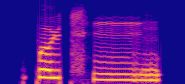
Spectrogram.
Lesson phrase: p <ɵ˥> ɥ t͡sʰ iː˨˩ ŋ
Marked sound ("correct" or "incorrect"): correct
